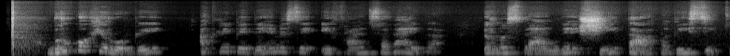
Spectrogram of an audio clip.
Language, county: Lithuanian, Vilnius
